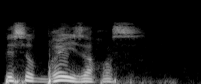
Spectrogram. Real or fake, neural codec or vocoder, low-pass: real; none; 7.2 kHz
